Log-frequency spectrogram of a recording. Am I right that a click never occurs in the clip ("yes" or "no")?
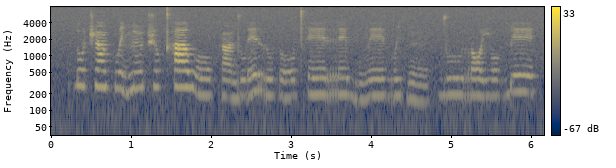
yes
